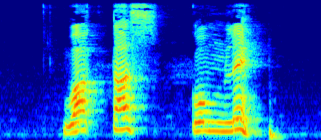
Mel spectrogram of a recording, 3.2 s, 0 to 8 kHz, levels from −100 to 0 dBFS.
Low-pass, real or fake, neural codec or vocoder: 7.2 kHz; real; none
